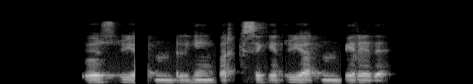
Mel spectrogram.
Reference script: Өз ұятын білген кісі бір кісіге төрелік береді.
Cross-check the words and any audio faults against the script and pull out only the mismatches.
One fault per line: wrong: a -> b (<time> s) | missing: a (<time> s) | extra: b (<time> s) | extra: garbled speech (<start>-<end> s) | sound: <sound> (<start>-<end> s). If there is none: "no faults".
sound: dropout (1.3-1.5 s)
missing: кісі (2.1 s)
wrong: төрелік -> ұятын (2.9 s)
